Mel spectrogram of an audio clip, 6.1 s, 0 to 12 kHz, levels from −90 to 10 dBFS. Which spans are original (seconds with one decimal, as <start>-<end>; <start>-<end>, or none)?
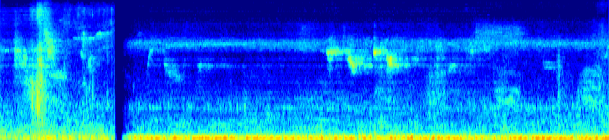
0.5-1.5; 4.9-6.1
